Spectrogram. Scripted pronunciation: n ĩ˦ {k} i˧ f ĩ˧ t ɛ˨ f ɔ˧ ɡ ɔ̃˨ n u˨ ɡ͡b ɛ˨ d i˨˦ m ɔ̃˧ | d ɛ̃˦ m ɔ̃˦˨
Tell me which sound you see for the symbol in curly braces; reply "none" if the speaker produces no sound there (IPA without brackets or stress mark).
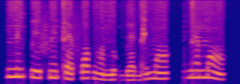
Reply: k͡p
